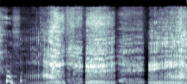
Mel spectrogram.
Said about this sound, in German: Na, zum Beispiel der Jaguar.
